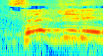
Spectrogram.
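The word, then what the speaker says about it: فجر: Like Fajr. Fajr is F-A-J-R. If you write it F-A-J-A-R, it's called Fajr. Which is not the Arabic word, not Fajr.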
